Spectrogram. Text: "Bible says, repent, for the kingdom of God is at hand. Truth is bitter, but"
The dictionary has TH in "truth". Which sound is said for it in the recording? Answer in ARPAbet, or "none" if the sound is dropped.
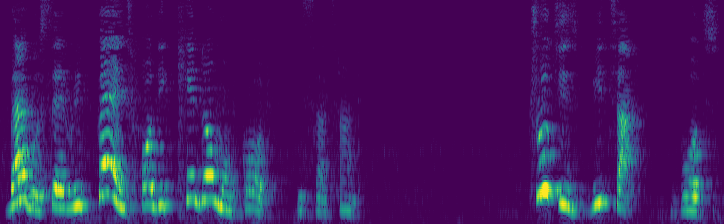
T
